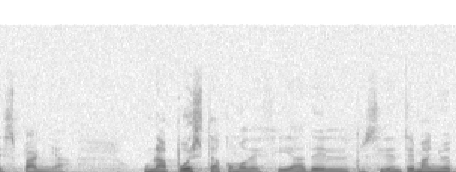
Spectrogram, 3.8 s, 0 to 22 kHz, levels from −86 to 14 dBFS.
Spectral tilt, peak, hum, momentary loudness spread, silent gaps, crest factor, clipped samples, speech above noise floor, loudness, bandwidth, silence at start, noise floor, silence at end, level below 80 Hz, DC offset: -6.5 dB/octave; -18 dBFS; none; 17 LU; none; 20 dB; under 0.1%; 22 dB; -37 LUFS; 19 kHz; 0 s; -59 dBFS; 0 s; -66 dBFS; under 0.1%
